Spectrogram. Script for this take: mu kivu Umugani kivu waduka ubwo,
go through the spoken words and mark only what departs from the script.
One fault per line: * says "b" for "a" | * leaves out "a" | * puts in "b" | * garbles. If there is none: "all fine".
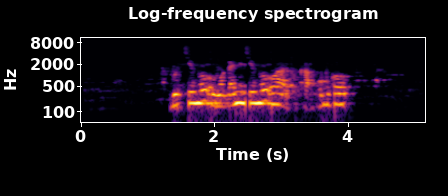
all fine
